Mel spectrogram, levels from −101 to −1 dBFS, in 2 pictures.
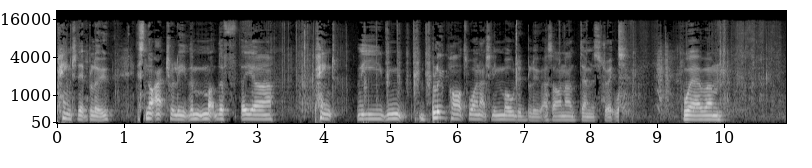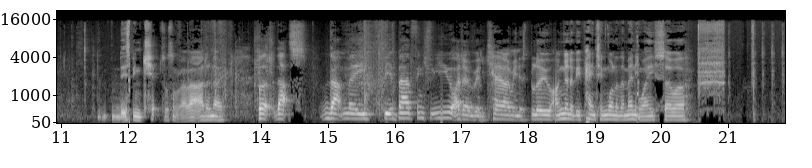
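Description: Damaged data in a compressed stream first shows up at 1.03 to 1.09 s. Part of the encoded stream arrived corrupted, so the decoder misread the frames there, lost sync and had to hunt for the next valid frame header. Each occurrence lasts roughly 56 ms and is heard as a brief chirp or squawk. The same fault recurs at 8.27 to 8.33 s, 11.98 to 12.03 s, 17.26 to 17.31 s and 19.61 to 19.66 s.

A repeated buffer occurs at 16.69 s, between the third and fourth stream errors. New audio failed to reach the output device in time, so the device replayed its last buffer, about 5.8 ms long, which fits a 256-sample buffer. It played three extra times, displacing about 20 ms of audio. Because the buffer is so short, the repeats fuse into a brief buzzy click rather than an audible stutter. A second repeated buffer at 18.40 s plays just once more, leaving a single hard click.

Pre-emphasis left on begins at 18.52 s and lasts to the end. 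The treble boost applied for transmission, which matches a 50 µs FM curve, was never undone by the corresponding de-emphasis. The highs sit about 10 dB above 1 kHz at 10 kHz, so the audio turns thin, bright and hissy with exaggerated sibilance. The final stream error at 19.61 s falls inside this brightened section.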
